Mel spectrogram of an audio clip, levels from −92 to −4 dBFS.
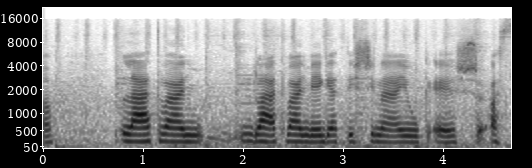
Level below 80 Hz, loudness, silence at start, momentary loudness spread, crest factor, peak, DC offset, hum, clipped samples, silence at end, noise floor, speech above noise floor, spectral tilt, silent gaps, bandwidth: -40 dBFS; -18 LUFS; 0 s; 12 LU; 18 dB; -2 dBFS; under 0.1%; none; under 0.1%; 0 s; -40 dBFS; 22 dB; -6 dB/octave; none; 15.5 kHz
